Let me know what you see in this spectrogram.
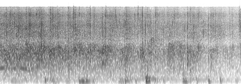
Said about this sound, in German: Lass uns ihr einen Applaus geben.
